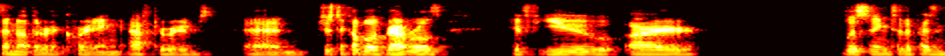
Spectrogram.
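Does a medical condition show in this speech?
No.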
